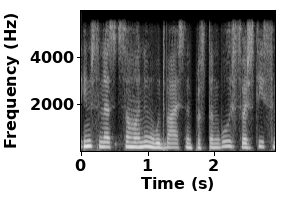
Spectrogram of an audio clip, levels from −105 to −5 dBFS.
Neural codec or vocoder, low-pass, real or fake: codec, 16 kHz, 0.5 kbps, X-Codec, HuBERT features, trained on balanced general audio; 5.4 kHz; fake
